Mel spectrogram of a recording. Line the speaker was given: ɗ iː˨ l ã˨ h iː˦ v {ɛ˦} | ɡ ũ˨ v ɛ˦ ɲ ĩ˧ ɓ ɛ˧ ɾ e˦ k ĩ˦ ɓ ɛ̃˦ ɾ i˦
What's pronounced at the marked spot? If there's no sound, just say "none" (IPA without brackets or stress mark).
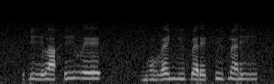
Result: e˦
